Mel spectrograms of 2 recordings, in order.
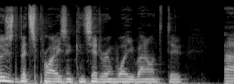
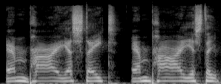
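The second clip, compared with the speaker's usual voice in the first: slow, stretched robotic chant; Dalek; much slower than usual. Retold or imitated. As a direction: intone it like an alien killing machine. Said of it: "I really wanted them to go".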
